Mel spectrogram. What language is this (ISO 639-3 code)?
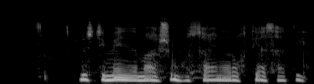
pus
